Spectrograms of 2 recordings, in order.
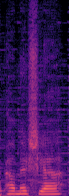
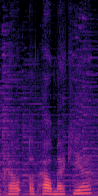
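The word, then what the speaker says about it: Palamecia: Just like whenever I say Palmytia, it's actually supposed to be Palmechia. It's a hard C.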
